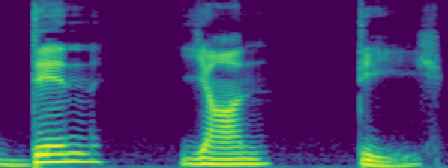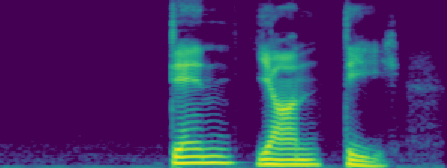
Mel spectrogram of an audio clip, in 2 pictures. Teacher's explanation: the J in the middle of it is pronounced like a Y, the ya sound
